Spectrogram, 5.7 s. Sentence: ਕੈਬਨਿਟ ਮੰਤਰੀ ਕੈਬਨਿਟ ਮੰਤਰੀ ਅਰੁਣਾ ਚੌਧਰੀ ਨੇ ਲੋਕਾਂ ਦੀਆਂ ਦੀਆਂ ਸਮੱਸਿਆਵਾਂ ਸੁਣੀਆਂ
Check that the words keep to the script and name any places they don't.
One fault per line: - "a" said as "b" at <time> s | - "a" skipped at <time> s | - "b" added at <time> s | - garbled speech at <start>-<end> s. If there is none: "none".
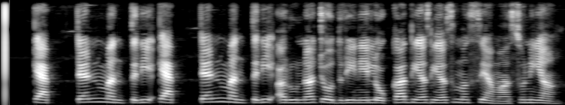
none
